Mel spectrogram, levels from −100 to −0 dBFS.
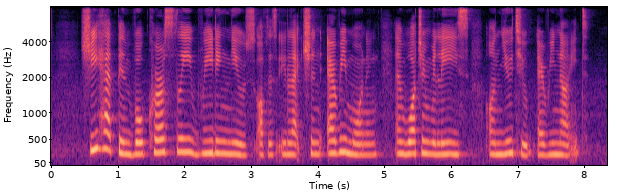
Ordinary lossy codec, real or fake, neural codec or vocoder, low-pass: none; real; none; none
